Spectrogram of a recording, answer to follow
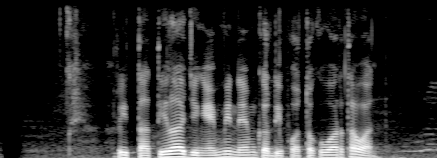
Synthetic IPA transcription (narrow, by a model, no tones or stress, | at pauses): rit̪at̪ilad͡ʒɨŋɛminɛmkɨrdipɔt̪ɔkəwart̪awan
